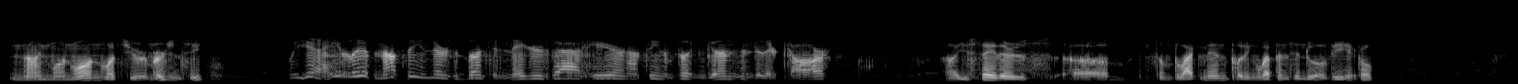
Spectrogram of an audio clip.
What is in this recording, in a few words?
911 Call; Sweetwater Texas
